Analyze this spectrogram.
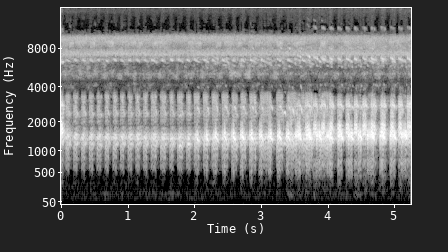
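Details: Frog or toad giving rapid rattling croaks, roughly three and a half pulses per second, the pulses growing louder and more separated toward the end.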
